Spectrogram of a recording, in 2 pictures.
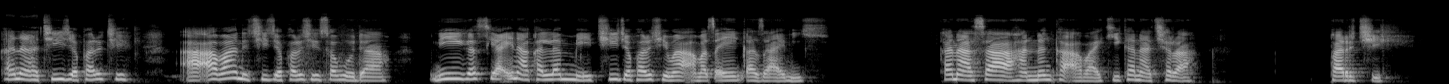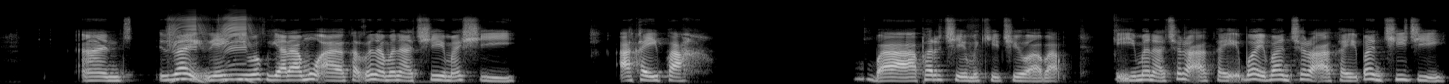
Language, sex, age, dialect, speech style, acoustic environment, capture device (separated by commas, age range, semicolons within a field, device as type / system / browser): Hausa, female, 25-34, Nigeria - Katsina, happy, people talking, mobile / Linux / Chrome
